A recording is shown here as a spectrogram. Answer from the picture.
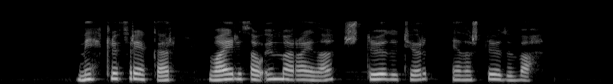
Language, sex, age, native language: Icelandic, female, 30-39, Icelandic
